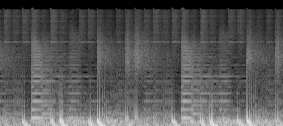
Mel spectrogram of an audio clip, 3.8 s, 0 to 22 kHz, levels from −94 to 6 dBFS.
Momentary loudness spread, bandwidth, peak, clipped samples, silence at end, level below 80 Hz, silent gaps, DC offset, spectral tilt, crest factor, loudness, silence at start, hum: 8 LU; 16.5 kHz; 0 dBFS; under 0.1%; 0 s; -20 dBFS; none; 0.6%; -7.5 dB/octave; 16 dB; -18 LUFS; 0 s; none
